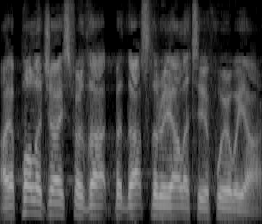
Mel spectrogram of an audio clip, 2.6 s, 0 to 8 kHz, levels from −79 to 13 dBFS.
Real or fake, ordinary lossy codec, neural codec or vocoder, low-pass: real; none; none; none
